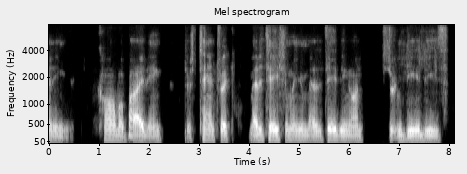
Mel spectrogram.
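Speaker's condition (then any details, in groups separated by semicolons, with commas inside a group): ALS; speech still preserved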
